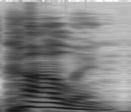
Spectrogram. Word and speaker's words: Kahlen: K-A-H-L-E-N. Who in the hell pronounces K-A-H-K? That's Ka. Mm-hmm. It's Colin.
